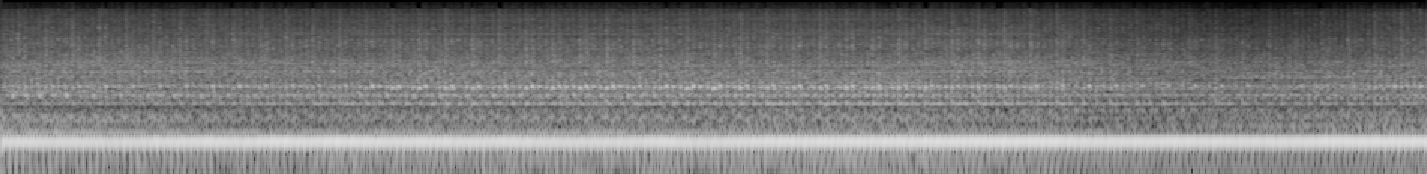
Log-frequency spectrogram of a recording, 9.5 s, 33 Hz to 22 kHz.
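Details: Opel Rekord P1 at steady idle with a light, fairly quick clacking, about three a second; source of the clacking unclear.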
